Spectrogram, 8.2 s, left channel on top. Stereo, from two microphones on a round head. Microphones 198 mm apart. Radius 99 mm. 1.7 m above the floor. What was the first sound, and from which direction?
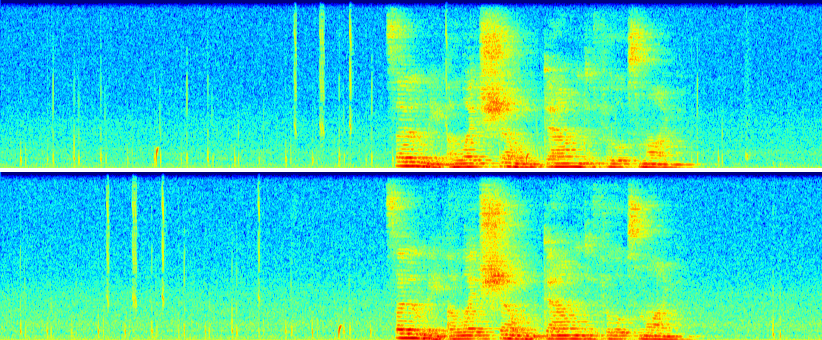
A woman speaking, 10° right (ahead or behind).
